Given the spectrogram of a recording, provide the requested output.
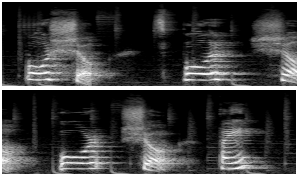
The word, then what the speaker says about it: Porsche: by it Mucha gente on makalah that it's for sure for sure for sure fine so it's poor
